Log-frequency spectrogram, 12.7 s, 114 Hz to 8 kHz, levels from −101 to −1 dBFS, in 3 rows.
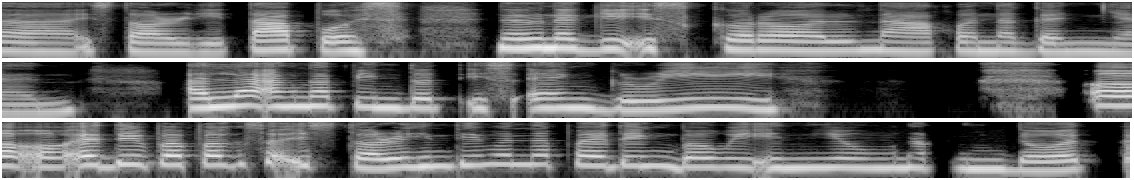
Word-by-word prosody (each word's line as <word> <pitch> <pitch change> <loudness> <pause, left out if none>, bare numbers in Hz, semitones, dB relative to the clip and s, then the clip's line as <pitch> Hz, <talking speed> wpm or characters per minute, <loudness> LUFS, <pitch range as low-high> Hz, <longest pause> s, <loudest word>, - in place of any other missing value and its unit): sa 185 -2 -3
story 175 -2 -4
tapos 210 -3 +1 0.3
no'ng 245 -1 +4
nag-i-scroll 215 -3 -1
na 190 -2 -2
ako 195 +1 -6
na 190 0 -5
ganiyan, 175 0 -8 0.4
ala 275 +4 +7
ang 280 0 +3
napindot 255 -4 -2
is 235 - -6
angry. 240 0 -2 1.2
Oo, 295 -1 +6
eh, 305 -1 +6
'di 325 -2 +1
ba, 315 0 +5
'pag 310 0 +3
sa - - 0
story 250 -5 +1
hindi 285 +3 -2
mo 330 - -3
na 325 0 -3
puwedeng 295 -3 -1
bawiin 255 -1 -2
'yung 250 -1 -3
napindot. 230 -4 -2
245 Hz, 130 wpm, -21 LUFS, 200-275 Hz, 1.2 s, ala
